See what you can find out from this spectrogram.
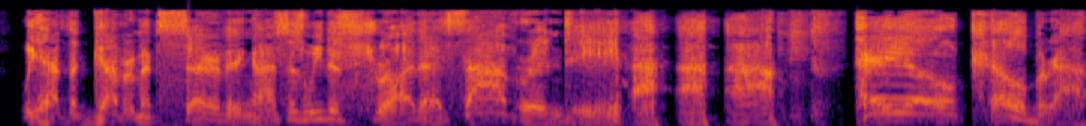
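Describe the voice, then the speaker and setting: Here is a man doing a cartoonish character voice. It sounds raspy and moves at a fairly slow pace. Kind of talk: 1980s cartoon villain. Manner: hissing, menacing.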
